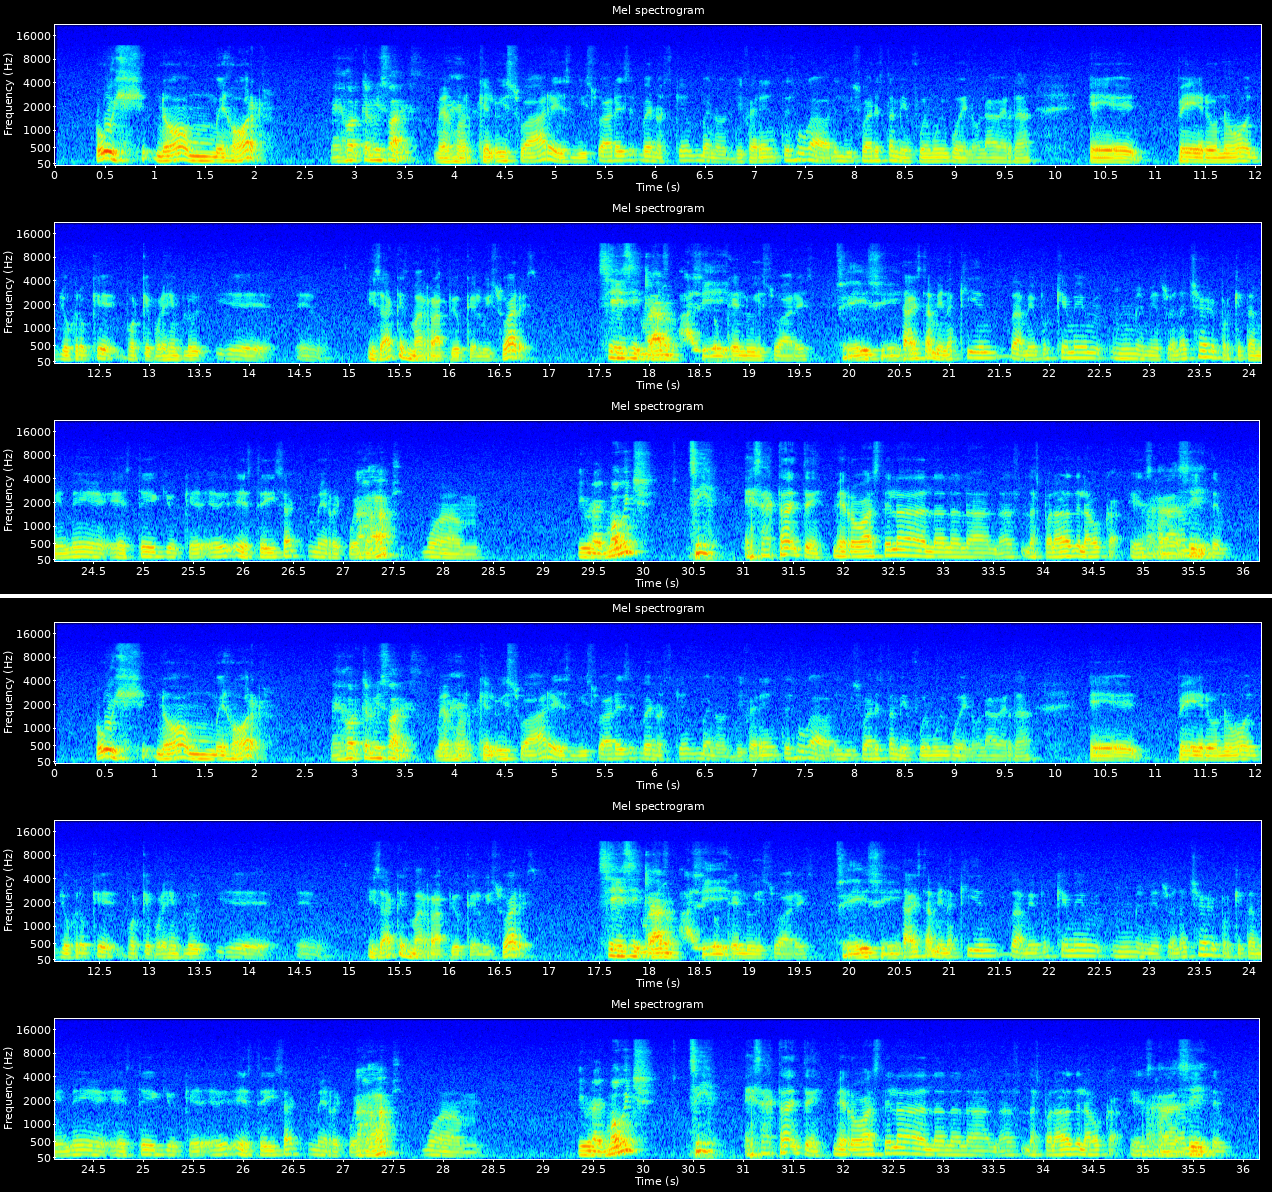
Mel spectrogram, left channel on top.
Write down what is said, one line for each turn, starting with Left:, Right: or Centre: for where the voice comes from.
Left: Uy, no, mejor.
Right: Mejor que Luis Suárez,
Left: Mejor
Right: por ejemplo.
Left: que Luis Suárez. Luis Suárez, bueno, es que, bueno, diferentes jugadores. Luis Suárez también fue muy bueno, la verdad. eh, pero no, yo creo que, porque por ejemplo, eh, em, Isaac es más rápido que Luis Suárez,
Right: Sí, sí,
Left: más
Right: claro.
Left: alto
Right: Sí,
Left: que Luis Suárez.
Right: sí, sí.
Left: ¿Sabes? También aquí, em, también porque me, mm, me, me suena chévere, porque también me, este, yo, que, este Isaac me recuerda
Right: Ajá.
Left: muchísimo a... mm,
Right: Ibrahimovic.
Left: Sí, exactamente. Me robaste la, la, la, la- las, las palabras de la boca. Exactamente.
Right: Ajá, sí.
